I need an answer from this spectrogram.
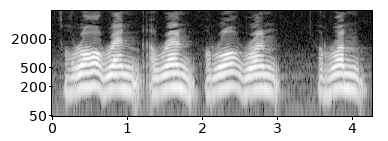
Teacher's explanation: خیال رکھیں گے را موٹی ہے، میم باریک ہے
